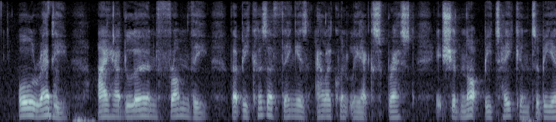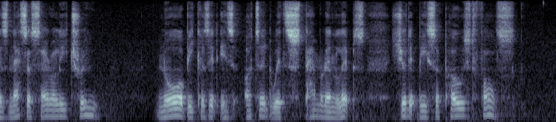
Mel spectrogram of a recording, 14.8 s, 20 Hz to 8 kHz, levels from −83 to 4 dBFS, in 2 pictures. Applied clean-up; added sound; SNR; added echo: neural mask model Resemble Enhance denoiser.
